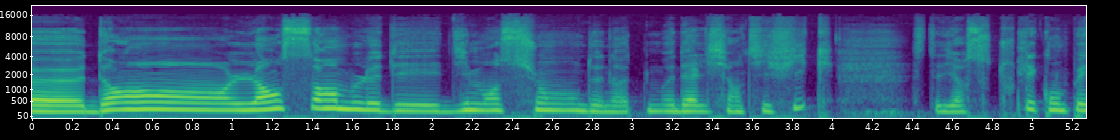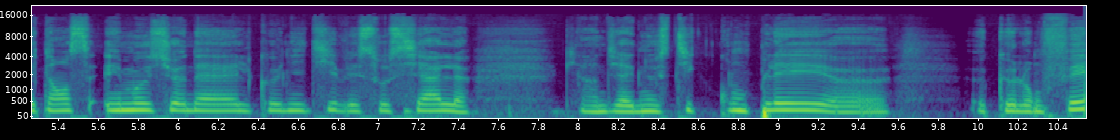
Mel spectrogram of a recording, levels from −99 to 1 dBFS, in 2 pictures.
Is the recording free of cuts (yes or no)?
yes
